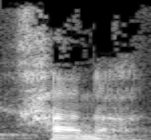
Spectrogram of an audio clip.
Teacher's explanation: In Hebrew it would be Hana with a guttural H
